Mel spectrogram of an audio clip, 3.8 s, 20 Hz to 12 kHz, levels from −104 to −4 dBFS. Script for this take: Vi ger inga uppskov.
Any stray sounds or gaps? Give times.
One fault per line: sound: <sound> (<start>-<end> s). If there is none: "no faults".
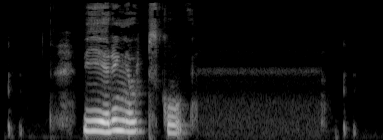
no faults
